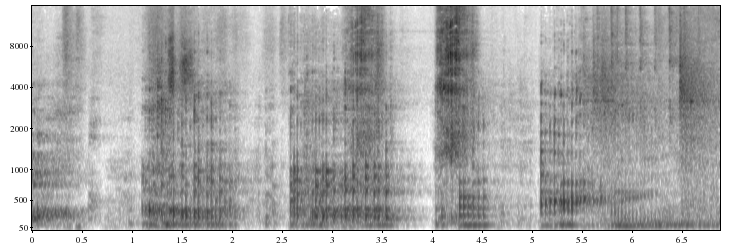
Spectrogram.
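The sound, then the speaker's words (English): A lion coming up to the mesh to taste a bit of chicken lets out a series of deep, rumbling roars and growls in four or five loud bursts, each swelling and fading with brief pauses between, thick with low, gravelly grumbling. “you can hear he's got a really deep grumble. It's almost like a Harley Davidson roar.”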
